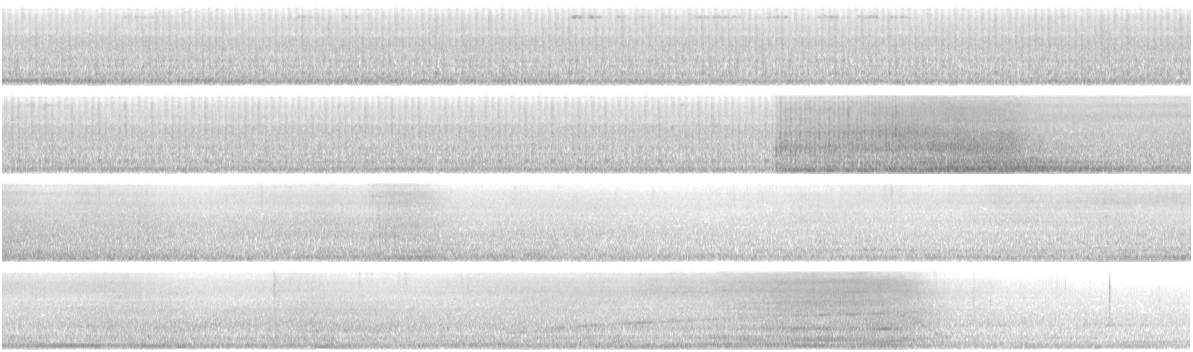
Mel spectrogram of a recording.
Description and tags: traffic japandiesel
recording of a diesel truck waiting at a stop light in traffic. taken around noon in tokyo, japan.
diesel, japan, traffic, truck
